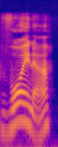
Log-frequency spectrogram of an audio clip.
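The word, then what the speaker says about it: война: Next is Voin, pronounced Vojna. This is also a noun, but it means war. This is the abstract event, the state of conflict itself. And the stress is different there. Yes. Notice the stress shift. The emphasis moves to the final syllable.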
